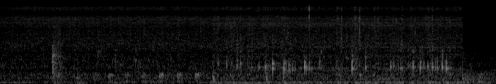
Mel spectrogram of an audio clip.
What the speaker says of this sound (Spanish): Ya tiene ratito hirviendo y no va a espesar.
